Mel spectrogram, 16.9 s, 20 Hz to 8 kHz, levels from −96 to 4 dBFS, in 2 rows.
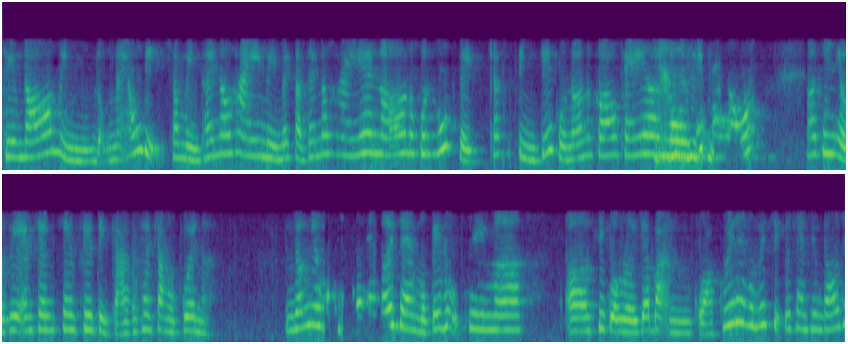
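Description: From start to finish the speech has passed through a GSM full-rate codec. The codec rebuilds the voice from a vocal-tract model driven by regularly spaced pulses and discards much of the excitation detail. The damage is plainly audible: a buzzy, gravelly roughness and nothing above 4 kHz, which fits the 13 kbps GSM full-rate codec.

From 6.94 to 7.42 s the talker's level sags, most likely speech suppressed in double talk. With both ends talking at once, the echo canceller could not separate the near talker from the loudspeaker echo and pulled the signal down. The dip reaches roughly 10 dB and the dulled or broken stretches add up to around 400 ms, so the voice briefly thins and fades.

Within that same window the echo canceller also failed to remove the far end's loudspeaker sound. From 6.97 to 7.24 s a delayed copy of the voice comes back about 0.4 s late, likely an echo leak. It sits roughly 15 dB below the speech. 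A second scrap follows from 7.43 to 7.75 s with the same 0.4 s delay and is fainter, roughly 20 dB down.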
